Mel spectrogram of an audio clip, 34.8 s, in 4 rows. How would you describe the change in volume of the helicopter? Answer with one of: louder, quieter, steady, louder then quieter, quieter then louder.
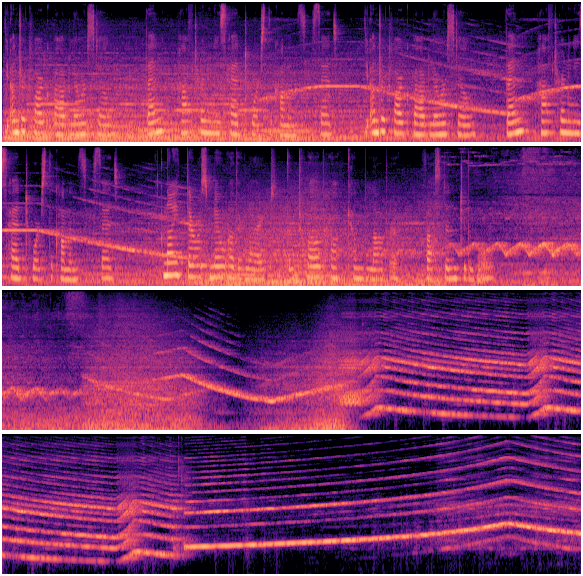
quieter then louder.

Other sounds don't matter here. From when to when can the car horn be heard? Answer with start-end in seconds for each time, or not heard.
not heard.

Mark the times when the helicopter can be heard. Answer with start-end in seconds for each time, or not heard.
0.0-13.9.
